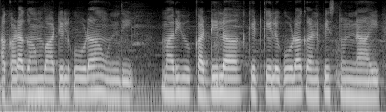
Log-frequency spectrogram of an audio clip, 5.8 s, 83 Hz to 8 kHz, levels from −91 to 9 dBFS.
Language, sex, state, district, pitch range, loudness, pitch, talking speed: Telugu, female, Telangana, Hyderabad, 160-170 Hz, -15 LUFS, 165 Hz, 105 wpm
